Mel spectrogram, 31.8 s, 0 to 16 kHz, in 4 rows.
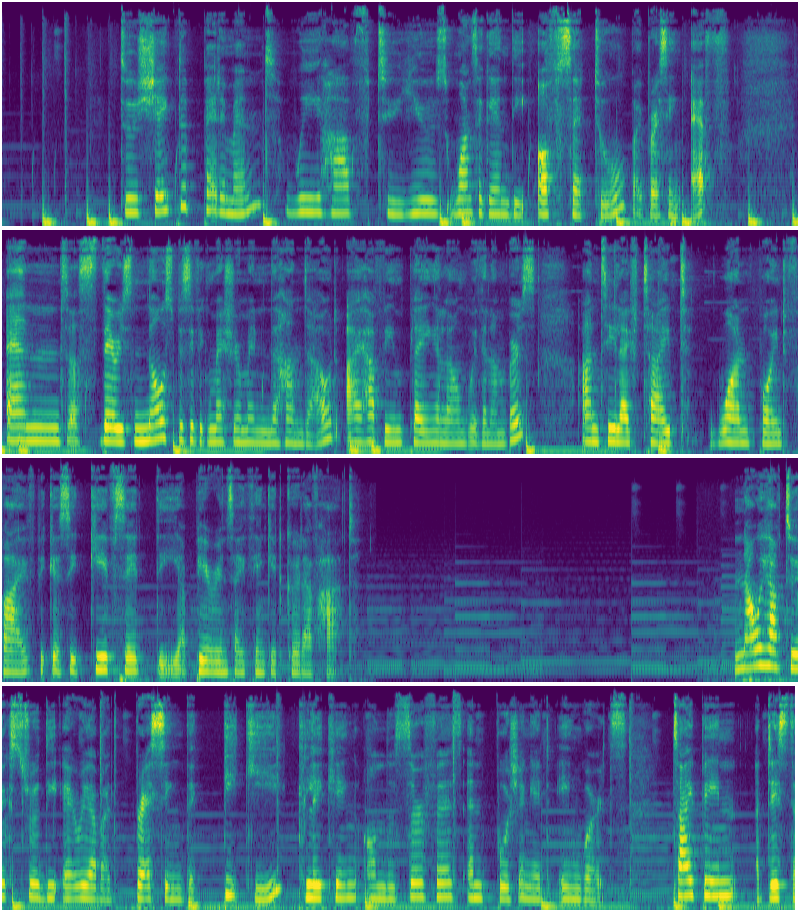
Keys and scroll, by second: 0.7 f, 9.3 ,, 9.4 KP_5, 10.0 KP_Enter, 13.5 ,, 14.2 KP_3, 14.5 KP_Enter, 17.1 ,, 17.3 KP_2, 17.4 KP_Enter, 19.4 ,, 20.9 KP_1, 21.2 KP_Enter, 24.8 p.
